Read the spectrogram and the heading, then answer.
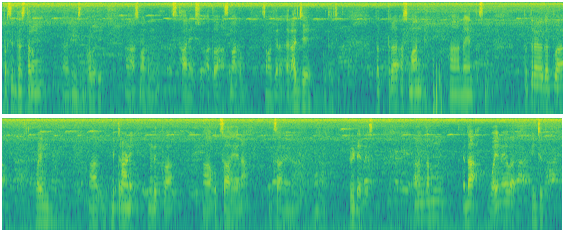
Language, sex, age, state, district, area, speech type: Sanskrit, male, 18-30, Karnataka, Uttara Kannada, rural, spontaneous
